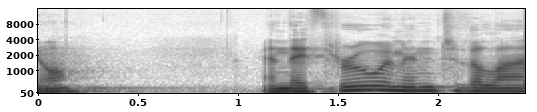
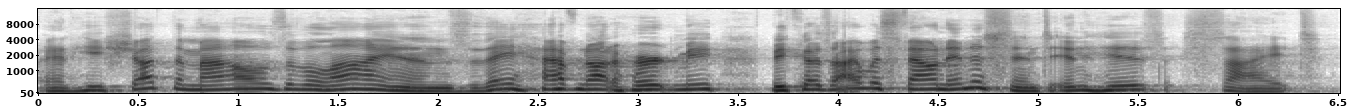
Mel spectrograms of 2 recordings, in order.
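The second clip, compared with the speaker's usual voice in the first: earnest Daniel; 7 semitones higher, 4 dB louder than usual. Acted. Daniel addressing the king.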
